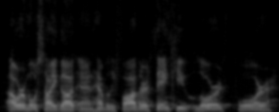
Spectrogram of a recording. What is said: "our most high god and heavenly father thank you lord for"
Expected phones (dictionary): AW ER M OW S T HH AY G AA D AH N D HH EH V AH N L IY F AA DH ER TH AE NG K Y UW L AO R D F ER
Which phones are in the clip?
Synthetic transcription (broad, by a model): AW ER M OW S T HH AY G AA D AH N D HH EH V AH N L IY F AA DH ER TH AE NG K Y UW L AO R D F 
